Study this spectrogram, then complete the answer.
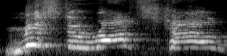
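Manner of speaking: slow hammed-up villain rant; mock villain shout. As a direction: drag it out like a cartoon villain.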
